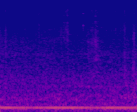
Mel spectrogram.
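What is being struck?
Nothing is struck.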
